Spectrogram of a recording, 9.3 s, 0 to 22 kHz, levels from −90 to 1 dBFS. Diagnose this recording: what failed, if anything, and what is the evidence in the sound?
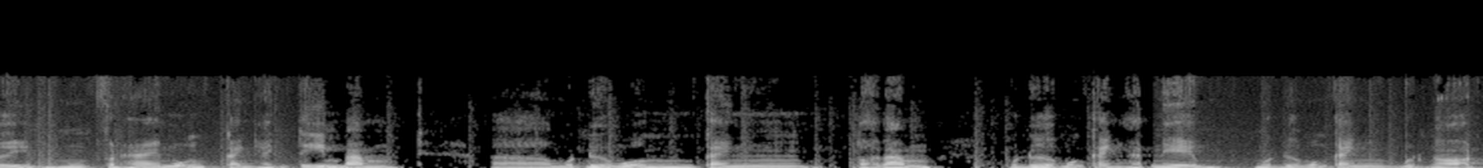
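The failure is overdone noise removal in the call processing stage. From 1.92 s to 7.21 s the background drops and breaks up into twinkling specks. The suppressor is set too hard. Any frequency band that sits close to its noise estimate is pushed down or shut off. The room noise lies only about 20 dB below the speech, so the quieter parts of the speech get caught and removed with it.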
